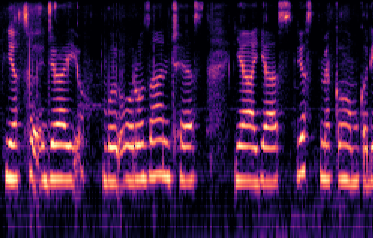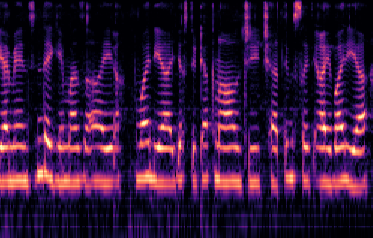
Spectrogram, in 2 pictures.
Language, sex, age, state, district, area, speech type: Kashmiri, female, 18-30, Jammu and Kashmir, Baramulla, rural, spontaneous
